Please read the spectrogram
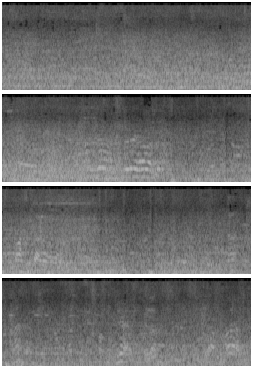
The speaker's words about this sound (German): Unterlegt sind die Geräusche einer U-Bahnfahrt von Baki Sovieti nach Achmedli.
